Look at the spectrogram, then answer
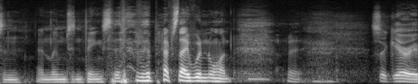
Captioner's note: laughs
